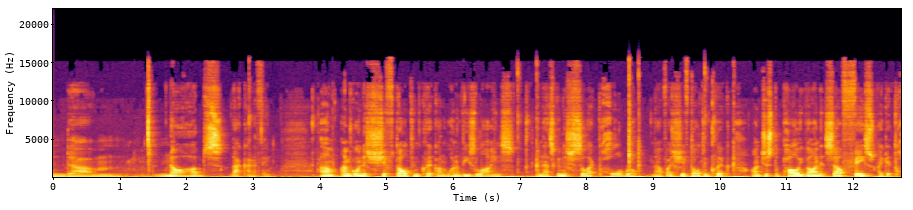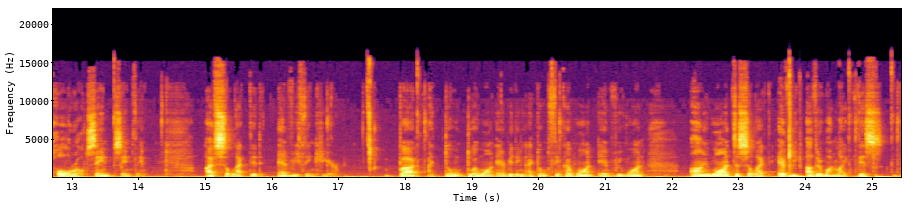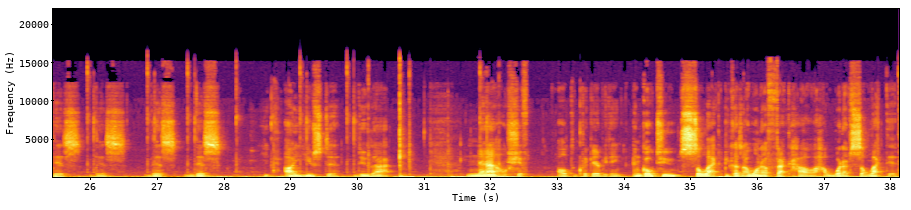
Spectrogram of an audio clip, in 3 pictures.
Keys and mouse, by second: 7.0-11.5 drag, 8.7 a, 13.6 middle click, 23.8 a, 24.6-31.5 drag, 30.7 a, 31.6 click, 31.9-33.8 drag.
